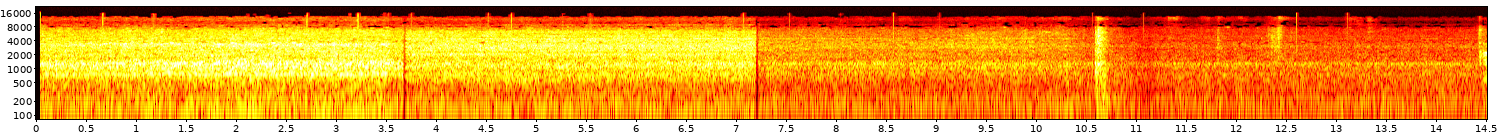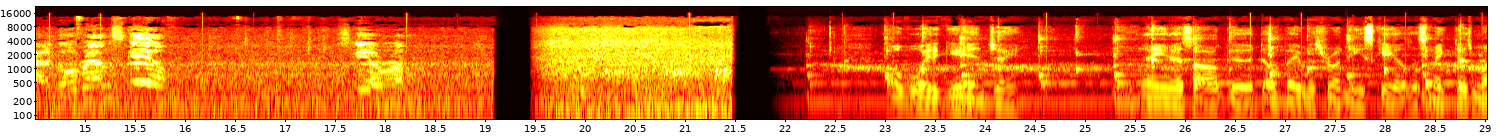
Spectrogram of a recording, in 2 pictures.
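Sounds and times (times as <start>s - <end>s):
diesel truck engine idling: 0.0s - 21.3s.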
